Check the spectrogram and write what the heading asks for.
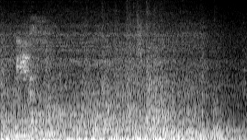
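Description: Elevator car in motion: a steady low rumble.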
